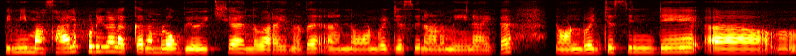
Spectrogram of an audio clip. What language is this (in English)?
Malayalam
